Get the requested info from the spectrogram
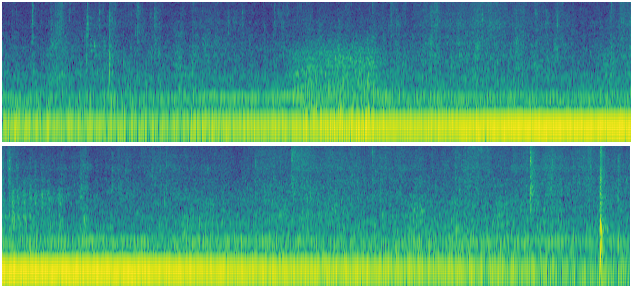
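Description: A sailing yacht's inboard engine running steadily at low revs while the boat motors slowly through the marina, with a short knock near the end.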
